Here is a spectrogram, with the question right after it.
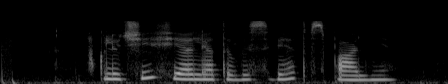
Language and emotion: Russian, neutral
